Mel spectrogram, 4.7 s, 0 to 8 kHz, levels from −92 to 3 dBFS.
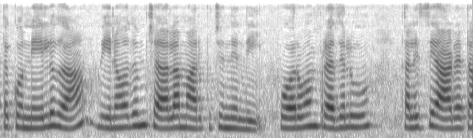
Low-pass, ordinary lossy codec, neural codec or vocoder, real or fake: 7.2 kHz; none; codec, 16 kHz, 16 kbps, FunCodec, trained on LibriTTS, 50 frames a second; fake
